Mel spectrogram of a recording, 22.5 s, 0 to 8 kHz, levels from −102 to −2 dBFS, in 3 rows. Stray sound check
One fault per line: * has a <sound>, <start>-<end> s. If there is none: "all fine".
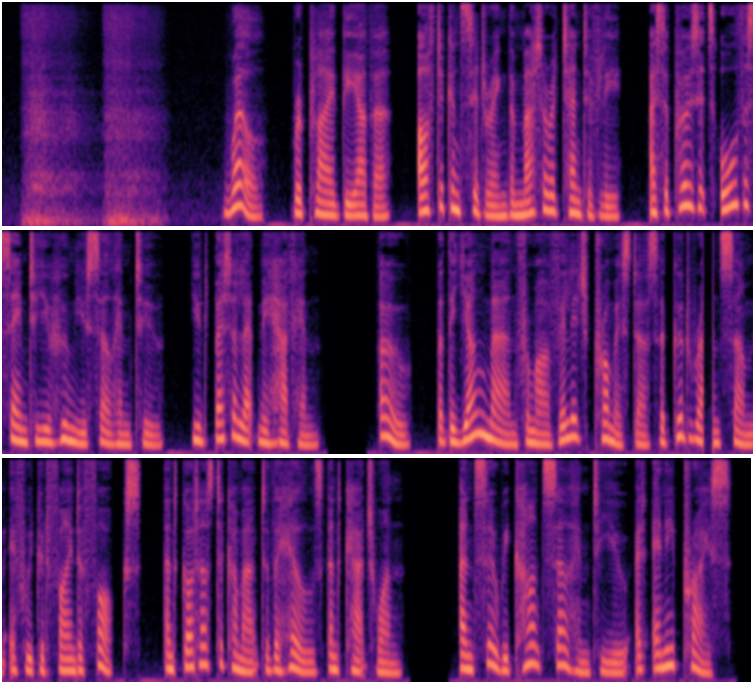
* has a breath, 0.2-1.7 s
* has a dropout, 14.5-14.6 s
